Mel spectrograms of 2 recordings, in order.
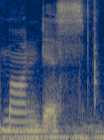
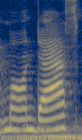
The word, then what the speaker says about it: Mondas: Mars, and Vortex, and Mondis. I would normally pronounce that Mondas, but, well, yeah. Just kind of want to pronounce it that for the videos.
